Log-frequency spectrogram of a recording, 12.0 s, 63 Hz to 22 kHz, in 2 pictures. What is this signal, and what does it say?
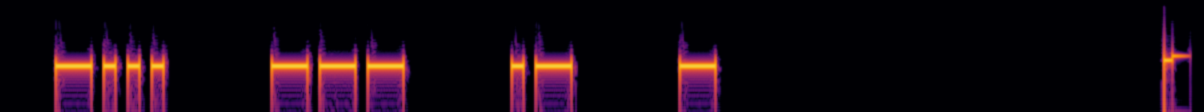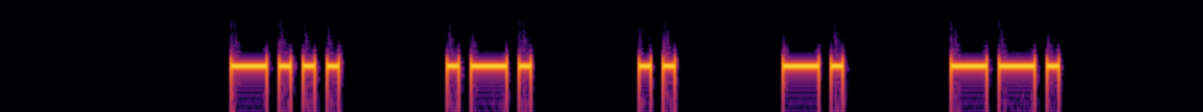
Morse code, heard as a keyed tone, about 20 wpm, spaced as for 11 wpm, 700 Hz. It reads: BOAT BRING
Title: 3x Character Spacing - Top 500 Words - 20wpm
